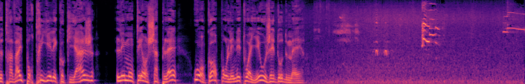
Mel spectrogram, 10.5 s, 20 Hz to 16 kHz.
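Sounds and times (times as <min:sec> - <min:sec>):
speech: 0:00.0 - 0:06.2
outdoor hiss: 0:00.0 - 0:10.4
seagull squawking: 0:06.3 - 0:09.0, 0:10.0 - 0:10.4.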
